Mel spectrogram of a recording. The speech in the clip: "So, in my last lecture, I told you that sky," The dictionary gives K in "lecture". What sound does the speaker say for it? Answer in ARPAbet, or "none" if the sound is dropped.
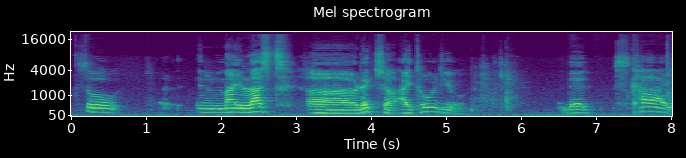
K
